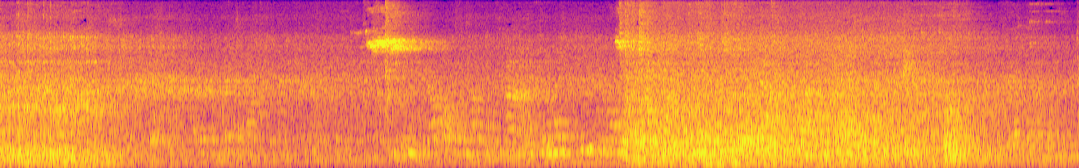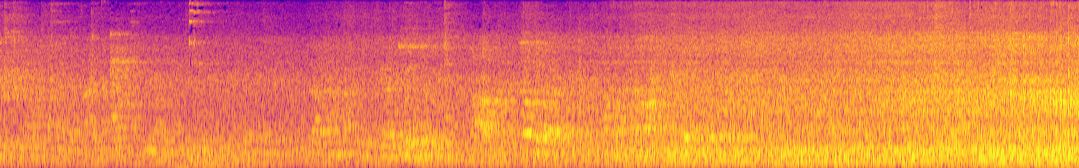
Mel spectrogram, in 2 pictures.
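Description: A bicycle rolls over a smooth concrete floor in a large echoing hall.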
